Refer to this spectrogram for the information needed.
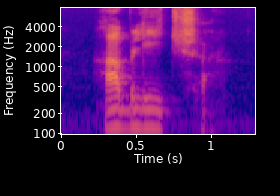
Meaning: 1. appearance, image 2. face, facial features
- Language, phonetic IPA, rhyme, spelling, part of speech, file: Belarusian, [aˈblʲit͡ʂːa], -it͡ʂːa, аблічча, noun, Be-аблічча.ogg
